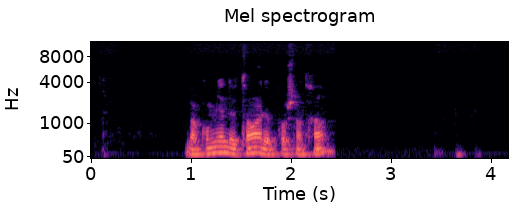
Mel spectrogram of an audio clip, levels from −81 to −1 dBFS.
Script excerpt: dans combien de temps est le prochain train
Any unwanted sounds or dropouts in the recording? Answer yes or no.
no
